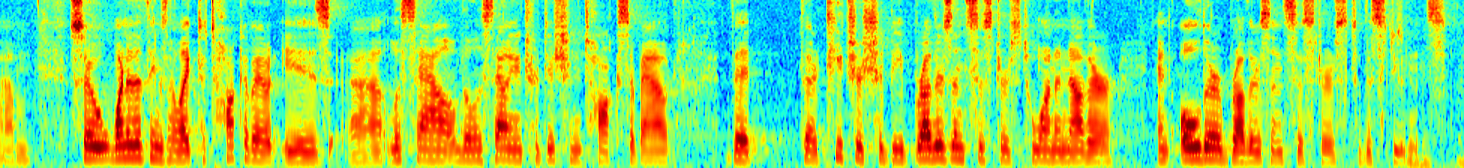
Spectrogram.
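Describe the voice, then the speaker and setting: The voice carries a dark, mellow tone and fairly even intonation. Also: woman, fairly low pitch for a woman, moderate pace. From upstate New York, Rochester. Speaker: professor. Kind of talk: interview.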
